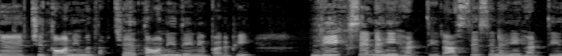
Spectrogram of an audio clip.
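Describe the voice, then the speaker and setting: Slow, patient woman explaining a story. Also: on the high side. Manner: explains slowly, keeps asking "ठीक है?" after each phrase. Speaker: literature teacher. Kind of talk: line-by-line explanation of a story for exam students.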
